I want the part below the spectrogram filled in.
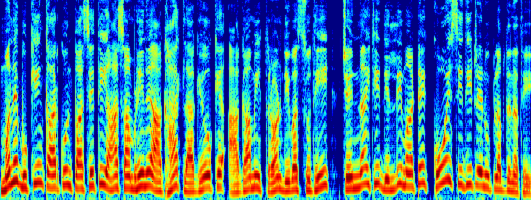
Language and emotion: Gujarati, surprised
